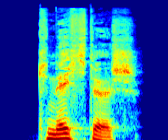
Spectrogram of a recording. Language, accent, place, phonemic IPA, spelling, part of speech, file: German, Germany, Berlin, /ˈknɛçtɪʃ/, knechtisch, adjective, De-knechtisch.ogg
- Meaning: servile, subservient, menial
